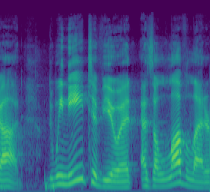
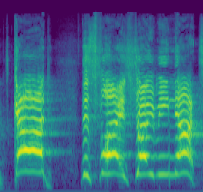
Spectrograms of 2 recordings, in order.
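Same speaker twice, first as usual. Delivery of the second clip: very loud, high, drawn-out top-of-the-lungs yell; 16 dB louder than usual. Retelling a moment in meditation when a fly buzzed: imitating himself yelling. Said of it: "I just yell at the top of my lungs".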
